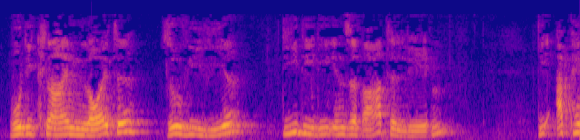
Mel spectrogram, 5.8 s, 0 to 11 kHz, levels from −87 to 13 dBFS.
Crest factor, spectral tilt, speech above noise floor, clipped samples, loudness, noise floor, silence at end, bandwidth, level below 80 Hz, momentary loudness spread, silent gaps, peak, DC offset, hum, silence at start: 18 dB; -8.5 dB/octave; 38 dB; under 0.1%; -17 LUFS; -55 dBFS; 0 s; 7.8 kHz; -56 dBFS; 14 LU; none; 0 dBFS; under 0.1%; none; 0.1 s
